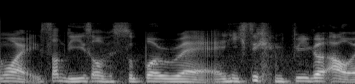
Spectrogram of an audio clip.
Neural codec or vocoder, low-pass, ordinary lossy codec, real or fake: none; 7.2 kHz; none; real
